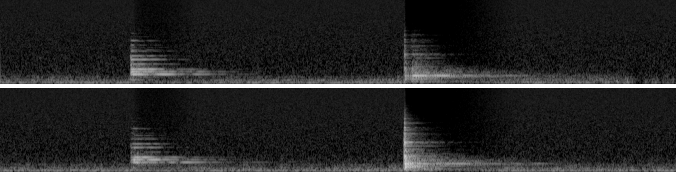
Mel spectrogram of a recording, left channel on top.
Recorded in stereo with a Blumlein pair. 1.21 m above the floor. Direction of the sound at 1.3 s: 30° left.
